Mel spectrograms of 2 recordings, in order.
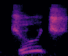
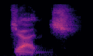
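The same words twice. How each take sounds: First: The vowel is not the vowel of 'up'. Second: The vowel is the vowel of 'up'. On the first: The speaker calls it wrong. "you don't say judge" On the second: The speaker calls it right. "you say judge"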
